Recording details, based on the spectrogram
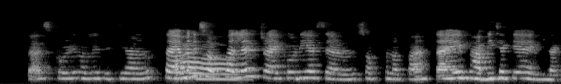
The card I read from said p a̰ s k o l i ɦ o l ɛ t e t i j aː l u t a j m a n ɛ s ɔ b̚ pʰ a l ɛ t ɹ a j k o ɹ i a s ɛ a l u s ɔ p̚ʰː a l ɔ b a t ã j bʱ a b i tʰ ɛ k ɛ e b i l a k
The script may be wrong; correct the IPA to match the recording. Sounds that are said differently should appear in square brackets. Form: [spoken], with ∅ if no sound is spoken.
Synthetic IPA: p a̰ s k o [ɹ] i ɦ o l ɛ t e t i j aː [ɹ] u t a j m a n ɛ s ɔ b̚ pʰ a l ɛ t ɹ a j k o ɹ i a s ɛ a [ɹ] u s ɔ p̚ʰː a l ɔ [p] a t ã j bʱ a b i tʰ [a] k ɛ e b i l a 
